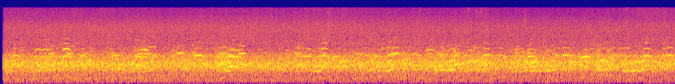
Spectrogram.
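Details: North American Canada geese flying in during a fall migration stopover in the northern USA, a large flock giving a dense continuous chorus of overlapping nasal honks with no breaks.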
